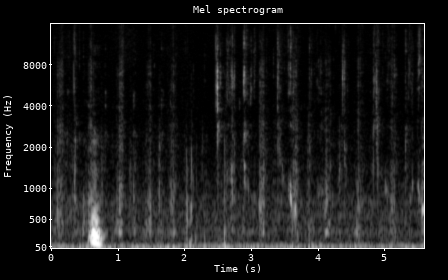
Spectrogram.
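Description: A man chews food noisily and smacks his lips close to a microphone.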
